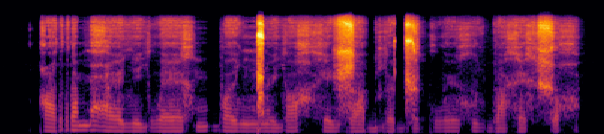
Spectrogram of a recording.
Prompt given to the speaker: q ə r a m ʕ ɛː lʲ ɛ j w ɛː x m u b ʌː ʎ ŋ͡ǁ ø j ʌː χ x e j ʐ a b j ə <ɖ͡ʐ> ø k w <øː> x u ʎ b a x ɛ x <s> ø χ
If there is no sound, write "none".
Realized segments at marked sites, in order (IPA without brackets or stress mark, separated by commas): ɖ͡ʐ, øː, ɕ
